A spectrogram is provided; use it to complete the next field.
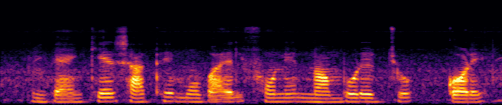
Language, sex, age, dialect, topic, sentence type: Bengali, male, 18-24, Northern/Varendri, banking, statement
